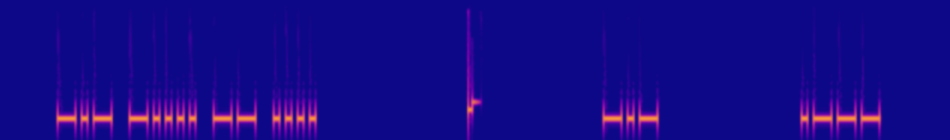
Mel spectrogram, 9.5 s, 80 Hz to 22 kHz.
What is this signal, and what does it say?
Morse code, heard as a keyed tone, about 20 wpm, spaced as for 12 wpm, 700 Hz. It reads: K6MH KJ
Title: USA Call Signs - 8x Character Spacing - 20wpm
